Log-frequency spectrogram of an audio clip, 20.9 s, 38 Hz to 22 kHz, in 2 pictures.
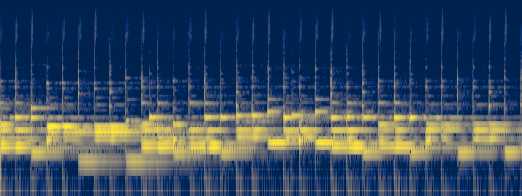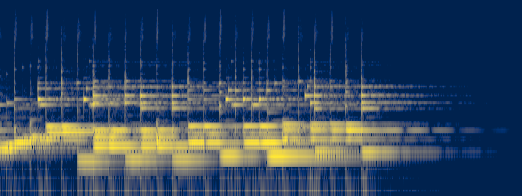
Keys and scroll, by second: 13.9-14.7 typing.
